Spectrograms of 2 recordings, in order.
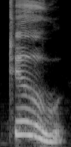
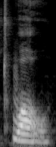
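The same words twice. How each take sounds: First: No w sound is heard after the t. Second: A w sound is heard after the t. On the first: The speaker calls it right. "It's pronounced two" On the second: The speaker calls it wrong. "it looks like it should be pronounced two, but it's not"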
